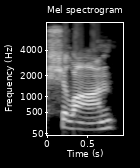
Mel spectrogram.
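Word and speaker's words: Chelan: I just I went like two years ago to Lake Shalon. Bel it's beautiful. It's It is pronounced that way.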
